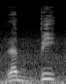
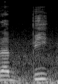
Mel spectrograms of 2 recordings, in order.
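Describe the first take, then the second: The two takes are said the same way.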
